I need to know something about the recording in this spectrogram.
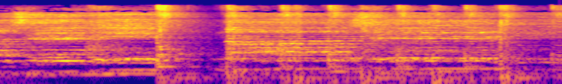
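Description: Live singing of a Polish Christmas carol, a woman's voice leading with others joining, over acoustic guitar accompaniment. The singing breaks off briefly about a second and a half in, then carries on.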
